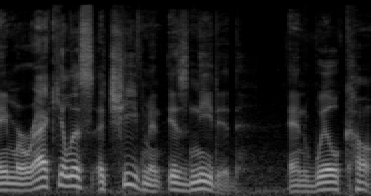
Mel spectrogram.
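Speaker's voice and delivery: ordinary talk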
